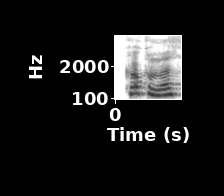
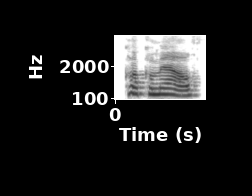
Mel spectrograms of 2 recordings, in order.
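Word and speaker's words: Cockermouth: Again, Cockamoth, even though it looks like Cockamouth is how they pronounce it in England.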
